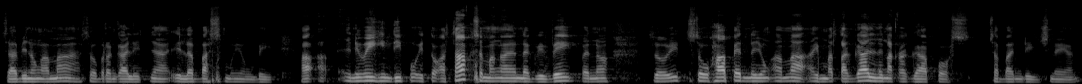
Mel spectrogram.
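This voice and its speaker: A man preaching a sermon in an earnest manner, asking for amens and rising in pitch on key words. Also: steady tone, a little fast. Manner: earnest, asks the room for "Amen", rises sharply on key words.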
